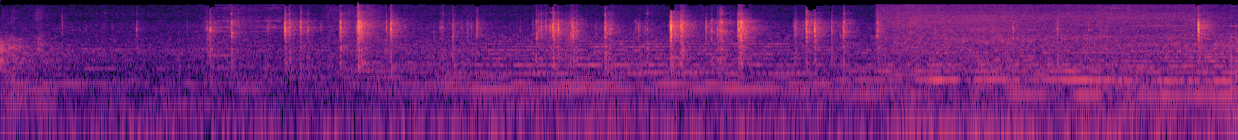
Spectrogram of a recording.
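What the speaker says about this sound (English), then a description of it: "So I just kind of end up just mashing the keys almost" Rapid, irregular clacking of computer keyboard keys being mashed during a World of Warcraft session, dense bursts of close taps over soft game music, with no talking.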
